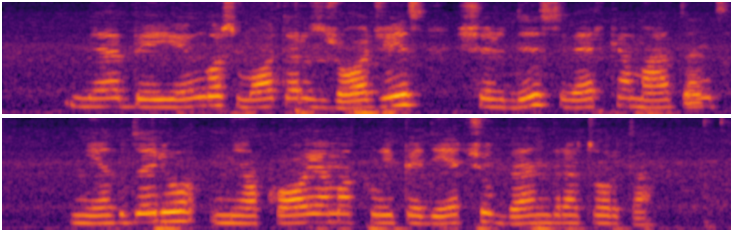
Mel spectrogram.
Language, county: Lithuanian, Vilnius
